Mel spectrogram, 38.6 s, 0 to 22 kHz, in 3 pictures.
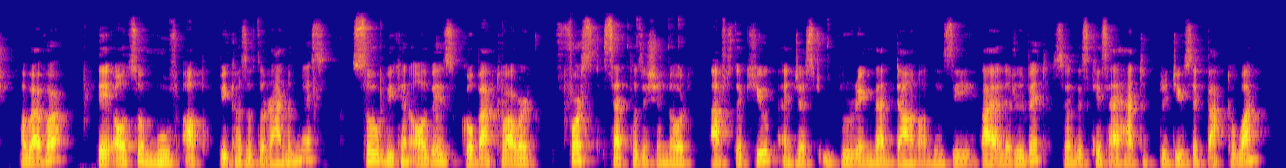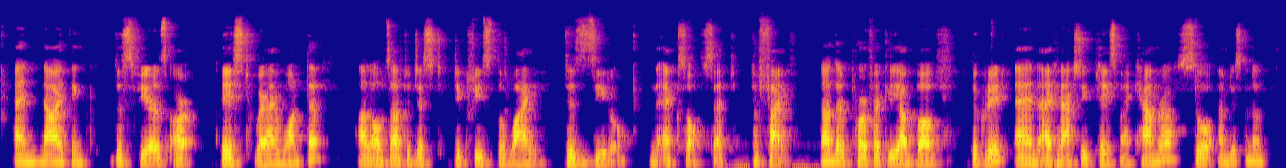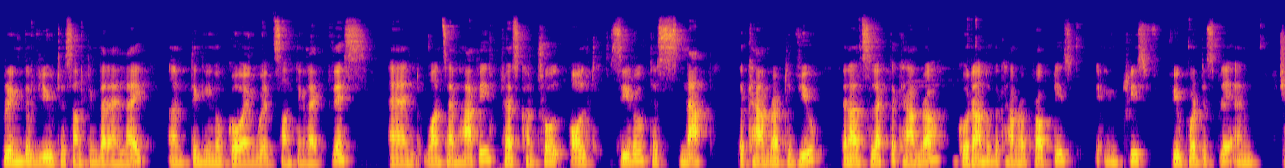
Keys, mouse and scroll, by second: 0.1 space, 0.4-0.9 scroll up 4, 0.9 middle click, 3.2 middle click, 3.9 middle click, 4.6-5.0 scroll up 2, 5.0 middle click, 5.7 middle click, 6.3 click, 6.7 click, 7.0 drag, 8.3-9.7 drag, 12.5-12.9 scroll down 2, 12.9-15.4 middle drag, 17.6 click, 19.2 middle click, 19.3-20.3 drag, 20.9-21.4 scroll down 3, 21.0-22.5 middle drag, 22.5-22.8 scroll up 2, 22.8 middle click, 23.0-23.6 scroll up 1, 23.7-24.2 scroll down 1, 24.2 scroll down 1, 24.9-26.4 middle drag, 26.5-28.2 middle drag, 28.3 shift+middle click, 29.0-30.1 middle drag, 34.3 click, 35.4 click, 36.4 click, 36.7-37.2 scroll down 1, 37.2 scroll down 1, 37.6 click.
